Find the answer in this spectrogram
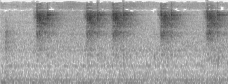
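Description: Camera shutter clicking in a quick series, about two to three clicks a second, over a steady low hum.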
